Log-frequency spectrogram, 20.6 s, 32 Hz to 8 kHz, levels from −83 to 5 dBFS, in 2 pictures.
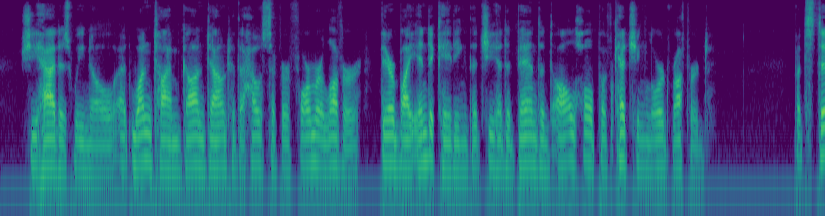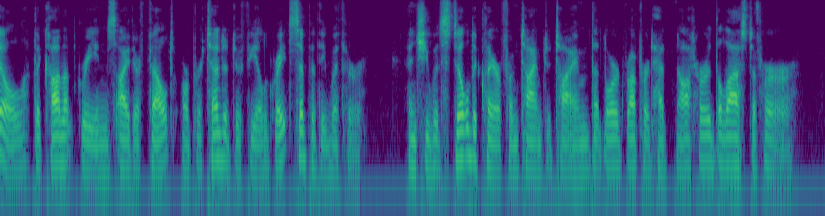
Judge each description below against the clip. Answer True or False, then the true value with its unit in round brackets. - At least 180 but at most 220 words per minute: True (185 wpm)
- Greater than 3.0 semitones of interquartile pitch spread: False (2.5 semitones)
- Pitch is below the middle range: True (110 Hz)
